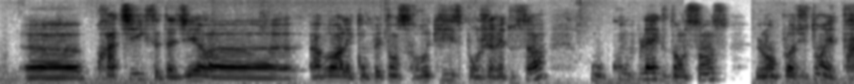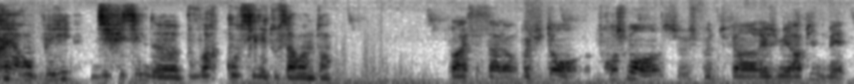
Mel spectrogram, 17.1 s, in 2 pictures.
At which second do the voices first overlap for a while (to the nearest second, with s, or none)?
none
